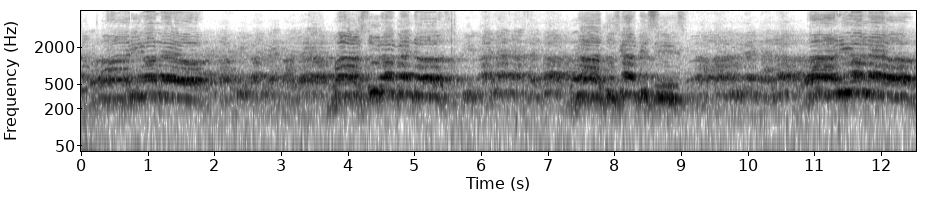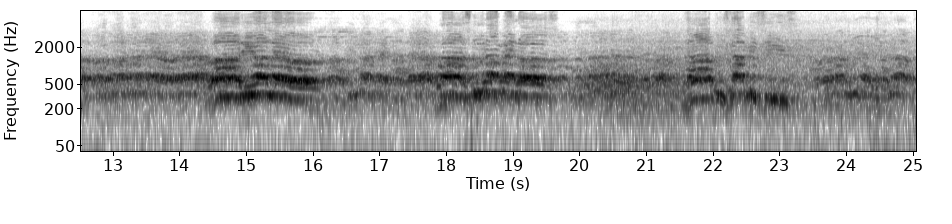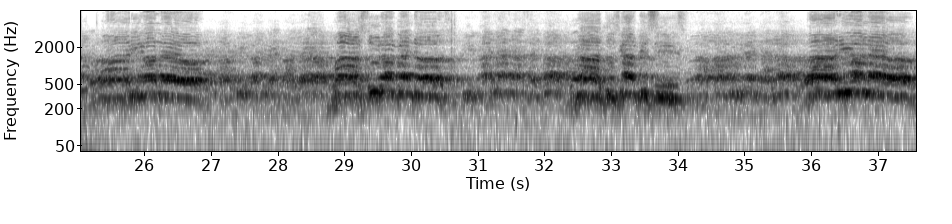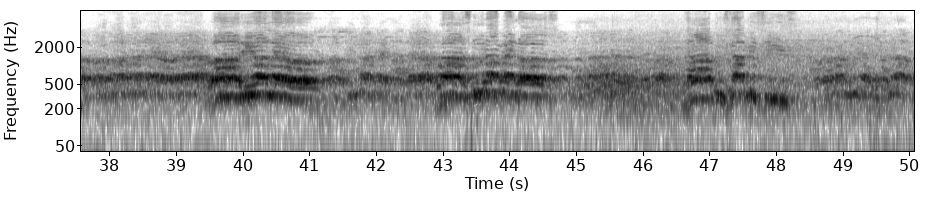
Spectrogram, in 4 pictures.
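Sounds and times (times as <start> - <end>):
chant: 0.0 - 50.0.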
